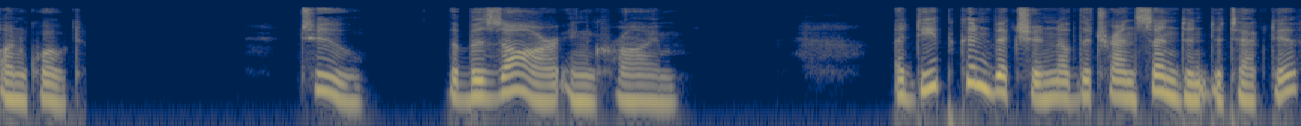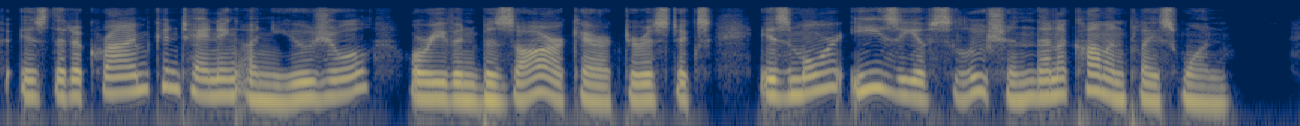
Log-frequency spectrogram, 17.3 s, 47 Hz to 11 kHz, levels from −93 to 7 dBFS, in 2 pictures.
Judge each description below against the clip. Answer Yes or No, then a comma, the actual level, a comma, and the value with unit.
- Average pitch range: Yes, average, 4.7 semitones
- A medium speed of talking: No, slow, 105 wpm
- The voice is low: No, medium, 165 Hz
